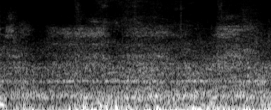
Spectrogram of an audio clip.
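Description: Steady riding noise from a gravel bike rolling along a concrete path: tyre hum mixed with wind rushing over the camera microphone, with a strong low rumble.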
